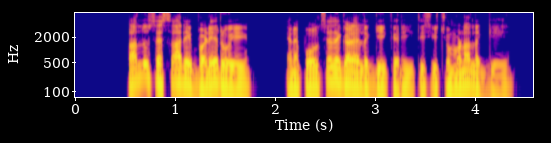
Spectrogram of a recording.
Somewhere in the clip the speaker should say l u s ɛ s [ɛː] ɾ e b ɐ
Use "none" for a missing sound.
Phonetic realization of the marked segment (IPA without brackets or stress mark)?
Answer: aː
